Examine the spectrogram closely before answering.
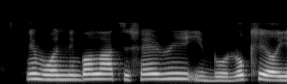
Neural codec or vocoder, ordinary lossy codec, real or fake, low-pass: codec, 24 kHz, 0.9 kbps, WavTokenizer, large speech release; none; fake; 7.2 kHz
